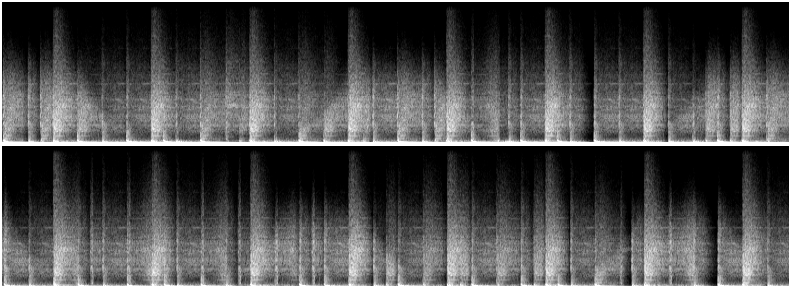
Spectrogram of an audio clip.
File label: Drum Bass, Electronica; Sonic Foundry; Electronic Point Blank; Drums & Percussion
